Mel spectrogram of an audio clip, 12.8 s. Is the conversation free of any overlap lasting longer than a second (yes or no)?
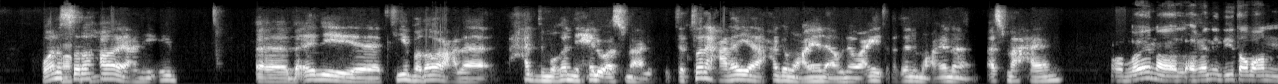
yes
